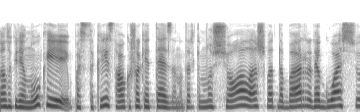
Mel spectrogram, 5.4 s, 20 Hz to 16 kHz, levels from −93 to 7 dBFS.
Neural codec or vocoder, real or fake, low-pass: none; real; 7.2 kHz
